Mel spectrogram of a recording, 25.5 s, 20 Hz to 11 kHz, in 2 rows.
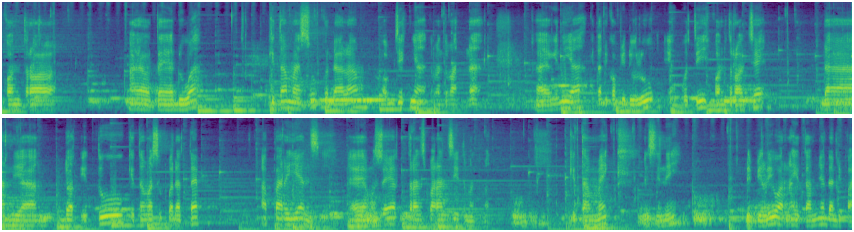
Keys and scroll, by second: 9.7 ctrl+z, 11.0 ctrl+c, 25.4 ctrl+v.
